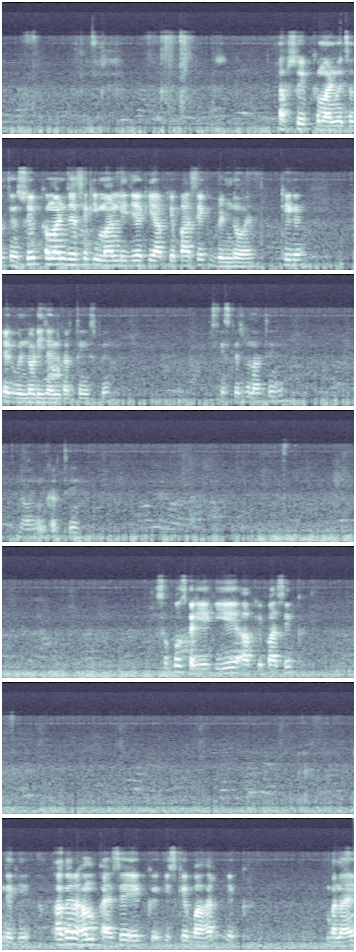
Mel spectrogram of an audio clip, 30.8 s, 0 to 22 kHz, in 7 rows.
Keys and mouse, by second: 0.7 middle click.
